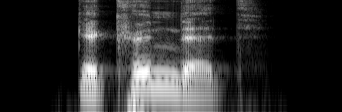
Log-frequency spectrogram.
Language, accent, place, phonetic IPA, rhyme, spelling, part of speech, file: German, Germany, Berlin, [ɡəˈkʏndət], -ʏndət, gekündet, verb, De-gekündet.ogg
- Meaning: past participle of künden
